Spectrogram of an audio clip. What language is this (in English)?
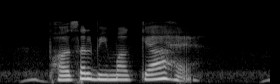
Magahi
